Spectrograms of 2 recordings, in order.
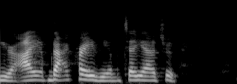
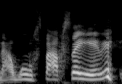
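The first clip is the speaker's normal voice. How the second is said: ordinary talk, nothing marked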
